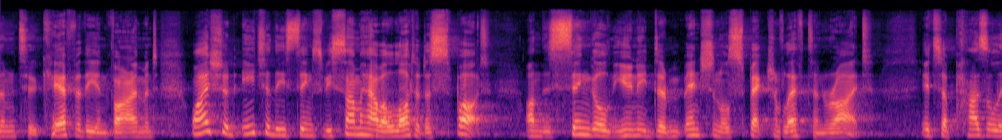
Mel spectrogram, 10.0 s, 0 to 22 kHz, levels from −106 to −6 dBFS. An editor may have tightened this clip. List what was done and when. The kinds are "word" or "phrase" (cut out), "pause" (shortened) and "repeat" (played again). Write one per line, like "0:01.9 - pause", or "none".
0:07.8 - word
